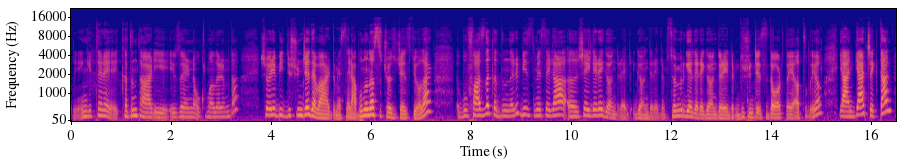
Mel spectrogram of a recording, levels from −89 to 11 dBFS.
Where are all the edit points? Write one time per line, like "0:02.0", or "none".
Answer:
none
